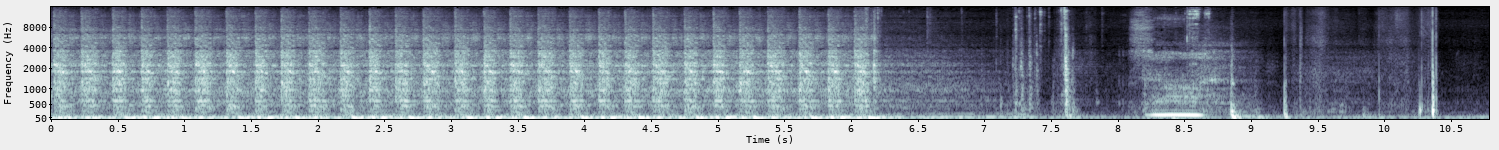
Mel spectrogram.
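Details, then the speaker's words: Nissan 240SX no-start after a blown 10 A fuel pump fuse and wiring repair: steady, even cranking at about two turns a second for six seconds, never catches; no fuel through the return line and no vacuum while cranking. Cause not confirmed. "So, when I was cranking it, took the return line off and no fuel is getting through the return line."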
